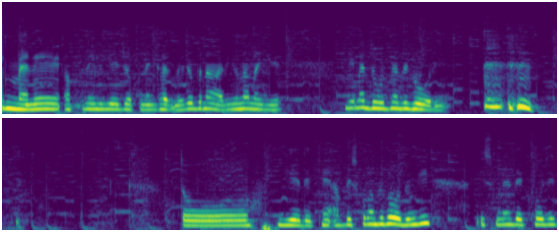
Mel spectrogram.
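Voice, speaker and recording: This Pakistani woman runs a cooking channel, hosting a casual home cooking tutorial from her kitchen. Her mid-range voice is warm, and she chats in a repetitive way, sprinkling in homely asides.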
